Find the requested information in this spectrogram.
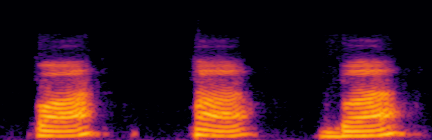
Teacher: এই বর্ণগুলো অষ্ঠতে উচ্চারিত হচ্ছে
